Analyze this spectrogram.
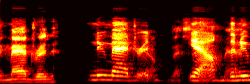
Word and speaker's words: New Madrid: People that aren't from here I hear them say New Madrid, but the people that are locals say Madrid.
